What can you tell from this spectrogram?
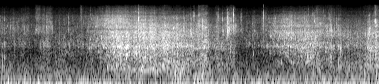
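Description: Surf washing up and drawing back on the beach in swells a few seconds long, with a few short clicks and wind rumbling on the microphone.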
